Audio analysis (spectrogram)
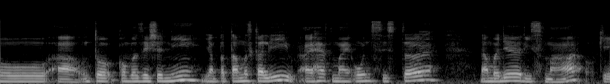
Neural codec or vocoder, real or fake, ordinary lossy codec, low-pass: none; real; none; none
